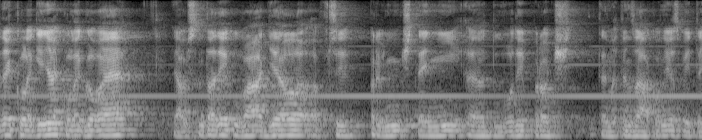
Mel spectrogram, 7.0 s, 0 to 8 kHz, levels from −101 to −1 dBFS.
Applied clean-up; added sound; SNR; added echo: none; Wind instrument, woodwind instrument; 17 dB; reverberation time 0.7 s.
